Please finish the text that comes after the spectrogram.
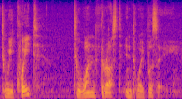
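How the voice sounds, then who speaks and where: A man's voice: mid-range voice, unhurried, very noisy. A man from Canada leaving a casual, rambling voicemail for a show, played back on air. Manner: casual, rambling question with fillers. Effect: played back voicemail message. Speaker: caller.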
